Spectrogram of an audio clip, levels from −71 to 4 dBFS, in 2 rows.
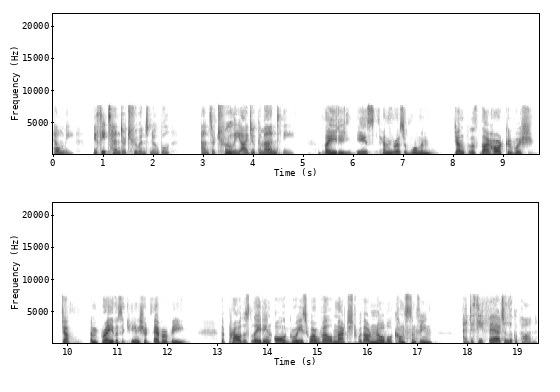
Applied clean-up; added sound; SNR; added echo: neural mask model DeepFilterNet 3.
